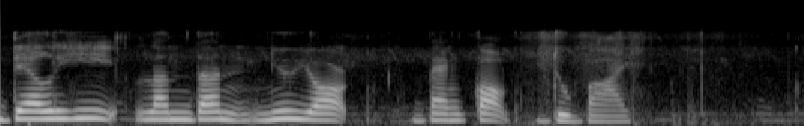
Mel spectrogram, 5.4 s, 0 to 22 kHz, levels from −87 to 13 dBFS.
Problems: constant background noise, background conversations at intervals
